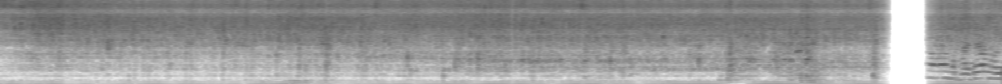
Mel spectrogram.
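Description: Two salted, turmeric-rubbed fish heads fry in hot mustard oil with a steady, loud sizzle and crackle that runs unbroken, then cuts out briefly near the end before resuming.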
